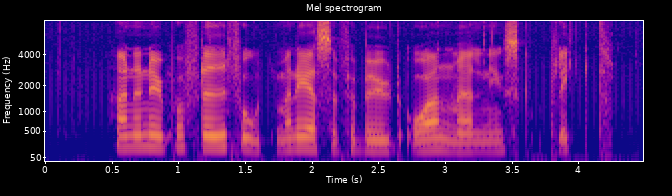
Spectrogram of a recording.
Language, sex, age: Swedish, female, 24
